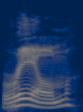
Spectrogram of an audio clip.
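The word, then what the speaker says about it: Relm: Realm is, get this, Realm. That's weird. If they wanted to make it be pronounced Realm, they should have put an I or a Y, not a freaking E in there.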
